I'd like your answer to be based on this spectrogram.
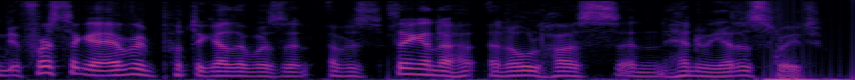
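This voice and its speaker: Here a man talks with an Irish accent. His pace is very fast. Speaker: flute player and music scholar. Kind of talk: interview.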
